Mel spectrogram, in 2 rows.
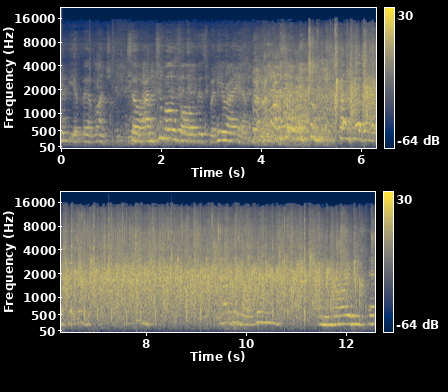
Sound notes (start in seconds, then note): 3.6 laughter; 4.9 applause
